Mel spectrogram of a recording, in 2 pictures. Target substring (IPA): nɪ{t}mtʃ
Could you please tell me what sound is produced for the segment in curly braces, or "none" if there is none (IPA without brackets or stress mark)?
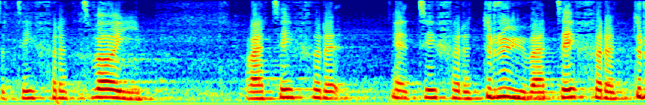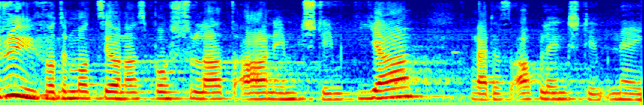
none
